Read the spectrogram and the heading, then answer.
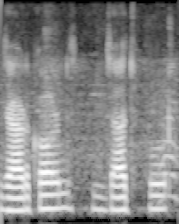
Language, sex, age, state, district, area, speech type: Odia, male, 18-30, Odisha, Malkangiri, urban, spontaneous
